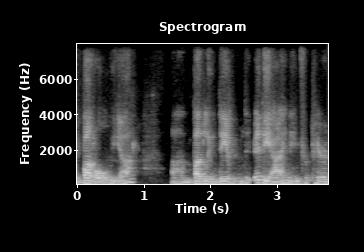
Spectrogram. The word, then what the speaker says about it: Buddleia: Okay, hibiscus, Buddleia, named for David Buddle. So we should say Buddleia.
